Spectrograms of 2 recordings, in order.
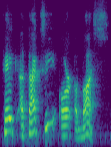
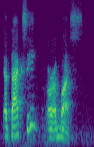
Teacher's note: it always goes up the intonation and then the intonation falls down on the second one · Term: rising intonation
